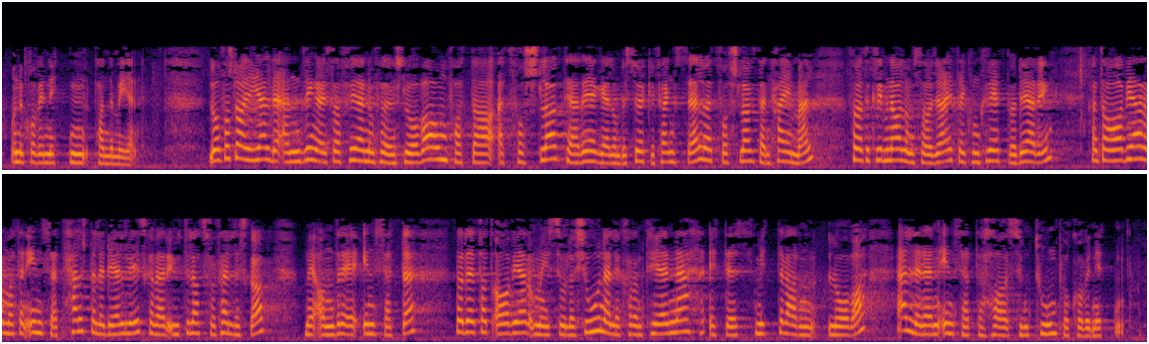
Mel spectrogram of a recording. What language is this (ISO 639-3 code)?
nno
